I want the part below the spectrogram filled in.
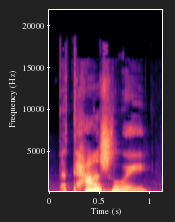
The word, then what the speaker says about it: potentially: Separate the word into four parts. P O, T E N, T I A, L L Y. In the first part, the oh, O here, the pronunciation is uh, uh, so it's p. Okay, and in the second part, T E N, the E here is a, a, so it's tan.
